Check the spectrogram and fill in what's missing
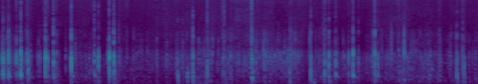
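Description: Long red nails scratch and flick across the wooden pins of a hairbrush lying with its pins facing up. The result is a quick, irregular run of short, dry clicks and ticks with sharp attacks, centered in the midrange, over a faint scratchy rustle.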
